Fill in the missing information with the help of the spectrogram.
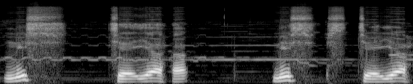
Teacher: ఇక్కడ షా చ 2 అక్షరాలు కలిసిన అక్షరం ఇది. సో నీ పైన ఆఘాతం తీసుకుంటూ షా 2 షాలుగా చెప్తూ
